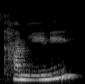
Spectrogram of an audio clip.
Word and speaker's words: Kanyini: Then there is Kanini. That's spelled Kanyini, and it's a beautiful documentary.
